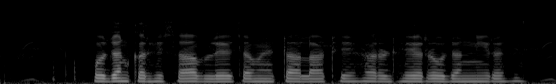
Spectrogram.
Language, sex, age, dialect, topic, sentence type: Chhattisgarhi, male, 18-24, Northern/Bhandar, agriculture, statement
